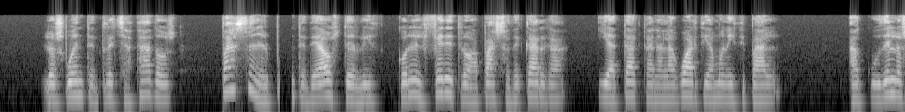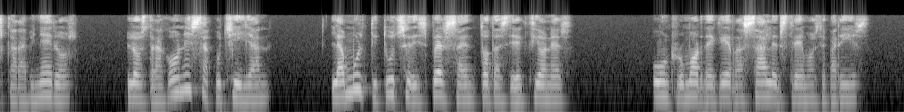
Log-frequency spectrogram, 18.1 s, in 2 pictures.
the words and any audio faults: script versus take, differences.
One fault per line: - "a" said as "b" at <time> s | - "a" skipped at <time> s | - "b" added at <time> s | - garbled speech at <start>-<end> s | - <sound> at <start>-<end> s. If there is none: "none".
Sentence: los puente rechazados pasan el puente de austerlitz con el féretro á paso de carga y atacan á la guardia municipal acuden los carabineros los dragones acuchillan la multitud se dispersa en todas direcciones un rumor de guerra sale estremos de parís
- dropout at 2.8-2.9 s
